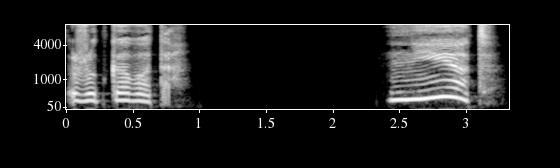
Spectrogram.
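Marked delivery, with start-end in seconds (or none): 2.4-3.3 high, louder shocked no; shocked cry. Acted. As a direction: shout it in disbelief. Friend cries out in shock. (потрясённо)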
